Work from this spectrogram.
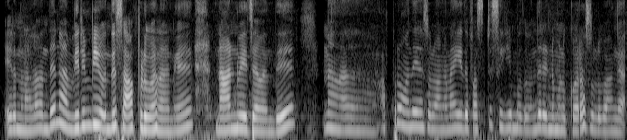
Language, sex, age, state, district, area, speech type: Tamil, female, 18-30, Tamil Nadu, Thanjavur, urban, spontaneous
